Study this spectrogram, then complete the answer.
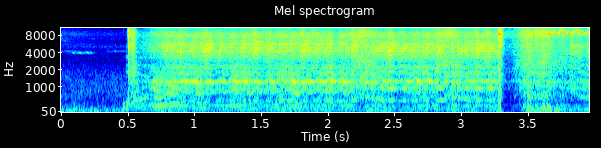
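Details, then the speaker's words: Ford Mustang engine, freshly unseized with Marvel Mystery Oil, started with a wired trigger and a little gas: catches with a sharp crack, runs ragged, then loud pop and briefly catches fire; backfire suspected from engine running slow or ignition timing out, not confirmed. "cuz the engine was running slow if the ignition timing is out of whack yeah it backfire like that"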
